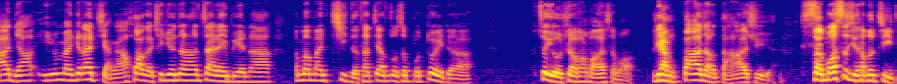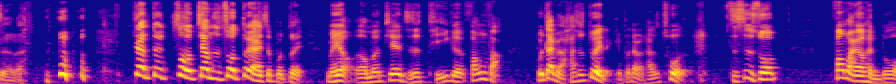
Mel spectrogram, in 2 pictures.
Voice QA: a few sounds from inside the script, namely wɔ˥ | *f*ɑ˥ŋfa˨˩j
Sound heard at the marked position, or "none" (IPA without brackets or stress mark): f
